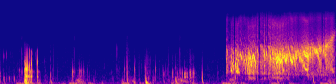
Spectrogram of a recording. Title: Stomach Growling Sound | My Stomach Makes Noises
